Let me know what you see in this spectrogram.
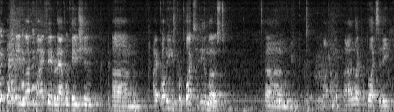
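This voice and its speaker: A man speaks at a fairly high pitch. The recording has audible room echo and noticeable background noise. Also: ordinary pitch variation, moderate pace. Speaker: corporate lawyer and risk officer on a panel. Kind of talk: panel discussion. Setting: stage with audience, microphone. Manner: loud; halting, many fillers.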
